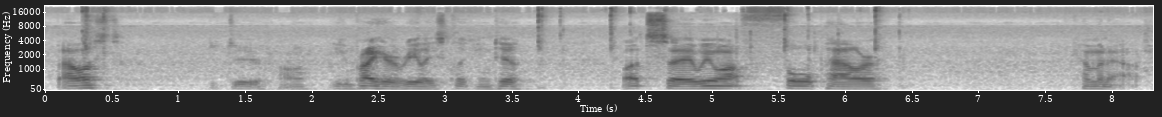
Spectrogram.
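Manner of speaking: ordinary talk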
